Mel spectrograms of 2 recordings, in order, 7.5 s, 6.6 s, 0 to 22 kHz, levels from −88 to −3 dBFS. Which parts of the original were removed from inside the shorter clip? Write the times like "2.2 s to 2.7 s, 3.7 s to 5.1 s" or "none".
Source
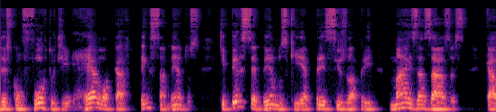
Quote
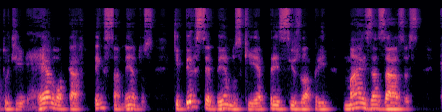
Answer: none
